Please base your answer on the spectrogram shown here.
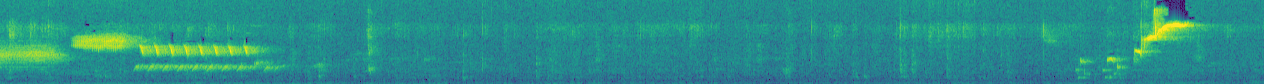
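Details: Several cowbirds at a driftwood feeder on South Vancouver Island, BC: brief high squeaks and a quick buzzy rattle, then after a few quiet seconds a thin, sharply rising whistle.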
